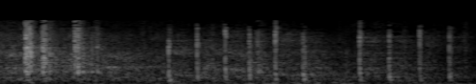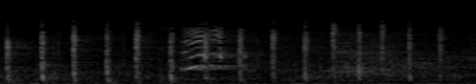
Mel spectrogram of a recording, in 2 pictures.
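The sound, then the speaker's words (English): Running boot footsteps taken from an old, scratchy sound-effects record: many sharp, evenly spaced footfalls in a quick, steady rhythm, fairly faint and heard alone without voices. “Those running boots are a repeat of the running boots you heard in Those Were the Days”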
